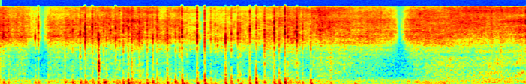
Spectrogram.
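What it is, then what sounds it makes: Kraft paper wrapped cardboard box. A long cardboard box wrapped in brown kraft paper is held in one hand while long nails and fingertips tap and scratch the wrapped surface. Dry, papery taps with a dull low thump come in a quick, uneven run through the middle of the clip. The sound then settles into a softer, steady scratching rustle.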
